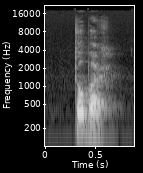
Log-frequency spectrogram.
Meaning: an unlucky person, someone who never seems to have any lucky things happen to them
- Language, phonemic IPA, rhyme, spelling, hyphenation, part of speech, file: Dutch, /ˈtɔ.bər/, -ɔbər, tobber, tob‧ber, noun, Nl-tobber.ogg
